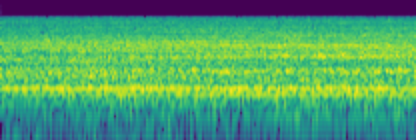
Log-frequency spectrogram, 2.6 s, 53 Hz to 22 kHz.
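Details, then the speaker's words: Original Commodore 16, faulty for about 30 years and repaired with a Commodore 64 CPU, kernel upgrade and new TED chip, plus an added cooling fan and heat sinks: soft steady airy fan hiss with faint hum; normal fan running. "I've installed a cooling fan, which you can probably hear, and I've put some heat sinks in it."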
